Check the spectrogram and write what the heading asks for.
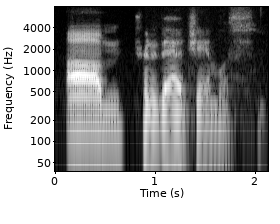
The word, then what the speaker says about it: Trinidad Chambliss: Ole Miss's offense with the guy whose name I can never pronounce correctly, Nate. Trinidad Chambliss.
